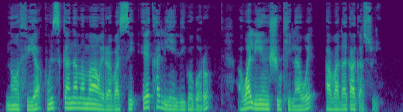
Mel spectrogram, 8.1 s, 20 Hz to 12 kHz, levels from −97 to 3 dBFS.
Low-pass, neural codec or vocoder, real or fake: 10.8 kHz; none; real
